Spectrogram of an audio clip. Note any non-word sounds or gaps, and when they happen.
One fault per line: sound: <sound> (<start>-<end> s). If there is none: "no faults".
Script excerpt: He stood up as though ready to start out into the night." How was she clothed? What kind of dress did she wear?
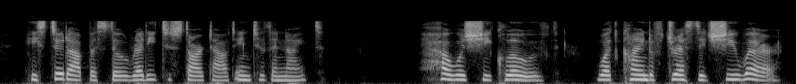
no faults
